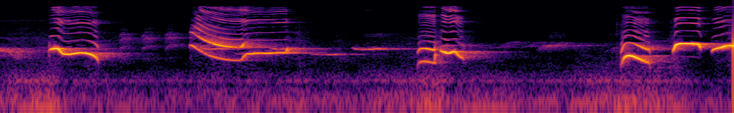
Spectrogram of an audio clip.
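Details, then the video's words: Masked laughingthrush (poksay Hongkong) singing loud whistled phrases: falling swoops and rising-then-falling notes in short bursts, with brief soft tones between phrases. "Pancingan Poksay Hongkong"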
